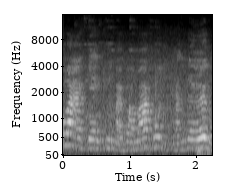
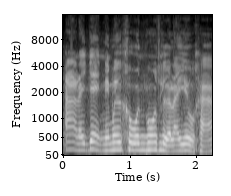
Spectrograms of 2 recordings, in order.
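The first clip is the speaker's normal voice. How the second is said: loud classroom voice; 3 semitones lower, 5 dB louder than usual. Real, not acted. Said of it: "teacher addressing the class".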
